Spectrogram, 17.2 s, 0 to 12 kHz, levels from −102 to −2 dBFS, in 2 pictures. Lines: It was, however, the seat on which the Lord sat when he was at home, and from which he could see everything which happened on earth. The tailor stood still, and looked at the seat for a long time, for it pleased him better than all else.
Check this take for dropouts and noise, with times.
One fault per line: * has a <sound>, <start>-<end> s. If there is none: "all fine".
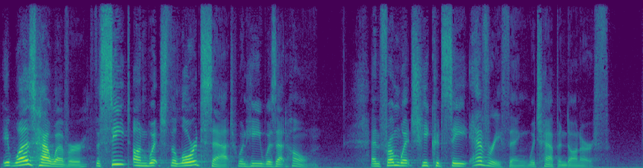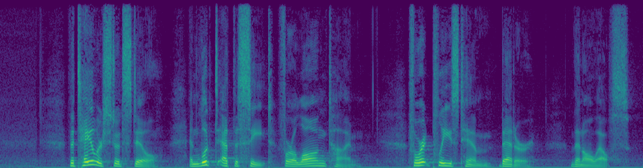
all fine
